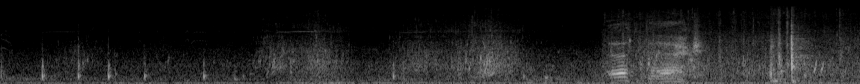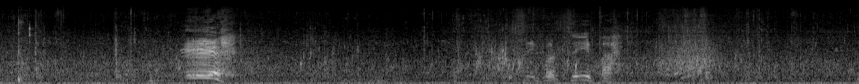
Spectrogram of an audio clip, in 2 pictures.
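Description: An oar splashes in water.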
